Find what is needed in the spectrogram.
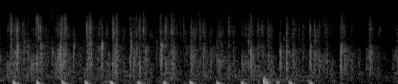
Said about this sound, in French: Je voudrais qu'on applaudisse très fort nos intervenants. Merci à eux.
